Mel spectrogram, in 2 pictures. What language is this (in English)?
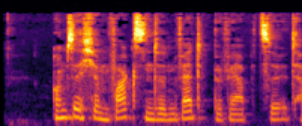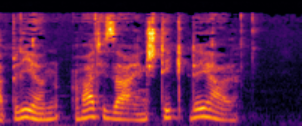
German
